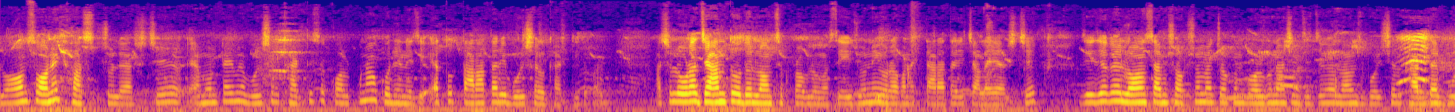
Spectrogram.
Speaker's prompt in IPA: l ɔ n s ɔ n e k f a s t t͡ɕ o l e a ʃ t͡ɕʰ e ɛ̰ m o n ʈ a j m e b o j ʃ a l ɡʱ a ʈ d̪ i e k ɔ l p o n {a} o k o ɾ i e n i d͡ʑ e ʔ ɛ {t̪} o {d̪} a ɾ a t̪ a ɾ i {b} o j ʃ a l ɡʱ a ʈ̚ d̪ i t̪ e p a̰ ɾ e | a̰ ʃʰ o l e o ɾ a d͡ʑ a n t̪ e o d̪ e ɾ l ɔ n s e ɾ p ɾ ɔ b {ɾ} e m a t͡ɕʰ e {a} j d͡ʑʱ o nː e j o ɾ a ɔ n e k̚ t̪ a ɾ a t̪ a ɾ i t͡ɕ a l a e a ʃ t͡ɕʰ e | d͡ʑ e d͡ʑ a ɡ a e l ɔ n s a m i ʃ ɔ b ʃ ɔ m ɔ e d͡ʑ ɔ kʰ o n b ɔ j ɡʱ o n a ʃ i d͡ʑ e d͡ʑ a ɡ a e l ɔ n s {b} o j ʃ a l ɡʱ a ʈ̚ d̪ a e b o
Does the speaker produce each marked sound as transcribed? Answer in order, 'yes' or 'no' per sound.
yes, yes, no, yes, no, no, yes

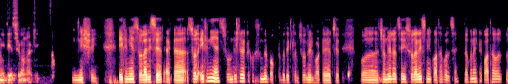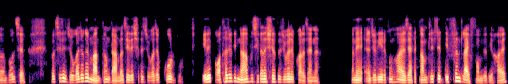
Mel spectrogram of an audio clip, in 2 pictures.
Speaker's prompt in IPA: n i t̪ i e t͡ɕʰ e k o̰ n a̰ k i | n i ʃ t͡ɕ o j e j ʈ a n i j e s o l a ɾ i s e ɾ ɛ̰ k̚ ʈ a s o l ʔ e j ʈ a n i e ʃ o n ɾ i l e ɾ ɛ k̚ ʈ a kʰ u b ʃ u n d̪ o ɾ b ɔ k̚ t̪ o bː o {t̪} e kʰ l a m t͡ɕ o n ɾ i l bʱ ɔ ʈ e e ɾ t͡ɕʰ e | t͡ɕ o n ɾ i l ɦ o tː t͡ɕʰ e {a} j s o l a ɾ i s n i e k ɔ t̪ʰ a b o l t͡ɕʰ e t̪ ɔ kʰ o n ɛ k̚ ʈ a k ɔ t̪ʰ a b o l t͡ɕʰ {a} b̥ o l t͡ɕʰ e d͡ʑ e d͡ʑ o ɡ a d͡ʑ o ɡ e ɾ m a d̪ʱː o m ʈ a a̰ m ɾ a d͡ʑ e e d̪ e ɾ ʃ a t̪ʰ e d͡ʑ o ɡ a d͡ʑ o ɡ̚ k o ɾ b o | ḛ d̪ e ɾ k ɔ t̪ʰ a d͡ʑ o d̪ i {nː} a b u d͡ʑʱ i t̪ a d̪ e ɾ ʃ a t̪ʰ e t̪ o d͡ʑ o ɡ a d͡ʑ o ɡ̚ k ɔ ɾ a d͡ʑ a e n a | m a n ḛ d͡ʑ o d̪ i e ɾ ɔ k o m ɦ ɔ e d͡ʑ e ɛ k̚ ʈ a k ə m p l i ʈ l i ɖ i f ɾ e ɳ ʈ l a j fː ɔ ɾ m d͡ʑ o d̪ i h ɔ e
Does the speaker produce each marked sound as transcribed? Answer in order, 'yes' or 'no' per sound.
no, no, no, no

